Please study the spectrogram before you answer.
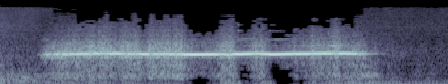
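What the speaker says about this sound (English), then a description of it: "It sounded like somebody trying to whistle." A single steady whistled note held for almost two seconds, clear and fairly close, with no talking.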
